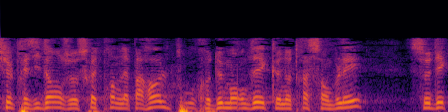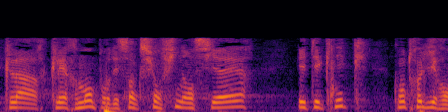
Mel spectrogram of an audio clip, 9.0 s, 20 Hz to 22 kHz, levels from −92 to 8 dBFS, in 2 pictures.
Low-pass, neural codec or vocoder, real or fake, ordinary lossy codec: 5.4 kHz; none; real; MP3, 32 kbps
